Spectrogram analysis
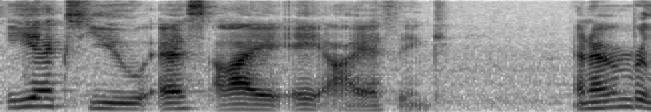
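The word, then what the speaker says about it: Exusiai: first guess was like exusia or something like that I think the English voice actor pronounces this like exusia and then I know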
